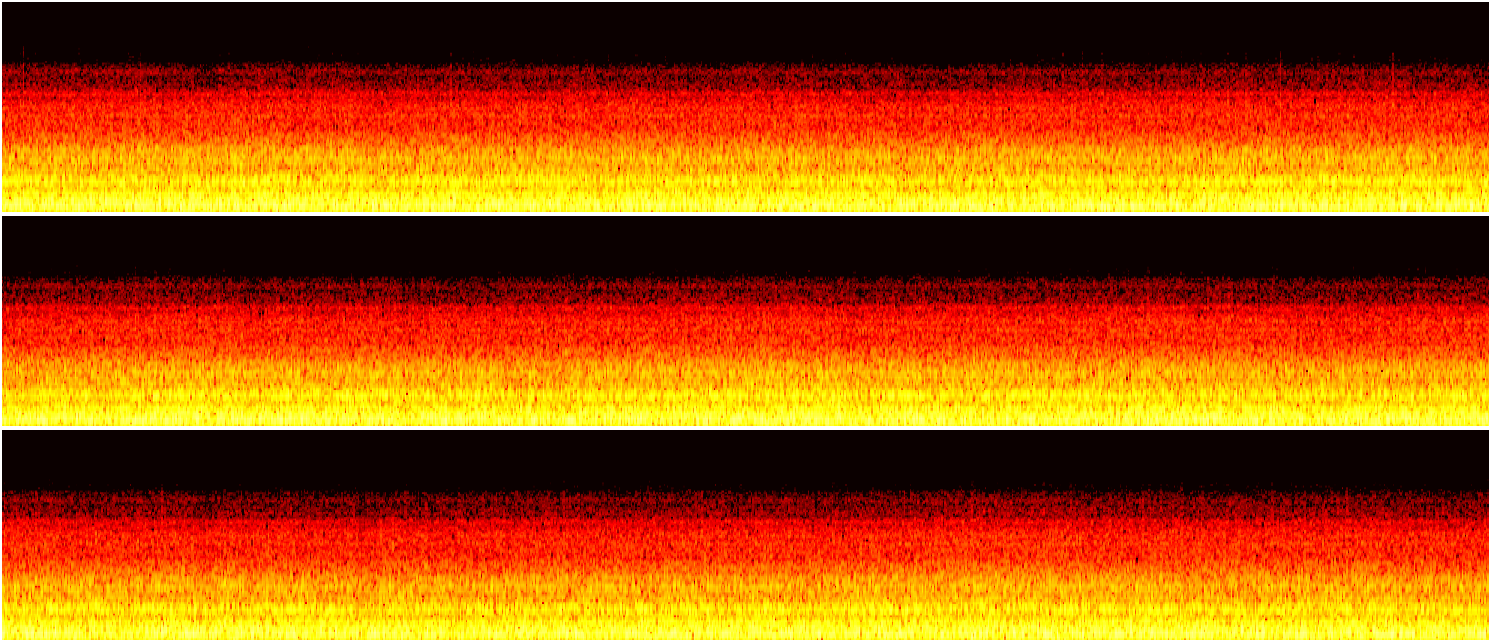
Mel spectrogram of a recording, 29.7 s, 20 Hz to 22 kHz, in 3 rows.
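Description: Steady cabin noise of a Boeing 737-800 in cruise: the rush of airflow and the drone of the engines, with a few constant hum tones, heard inside the cabin.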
